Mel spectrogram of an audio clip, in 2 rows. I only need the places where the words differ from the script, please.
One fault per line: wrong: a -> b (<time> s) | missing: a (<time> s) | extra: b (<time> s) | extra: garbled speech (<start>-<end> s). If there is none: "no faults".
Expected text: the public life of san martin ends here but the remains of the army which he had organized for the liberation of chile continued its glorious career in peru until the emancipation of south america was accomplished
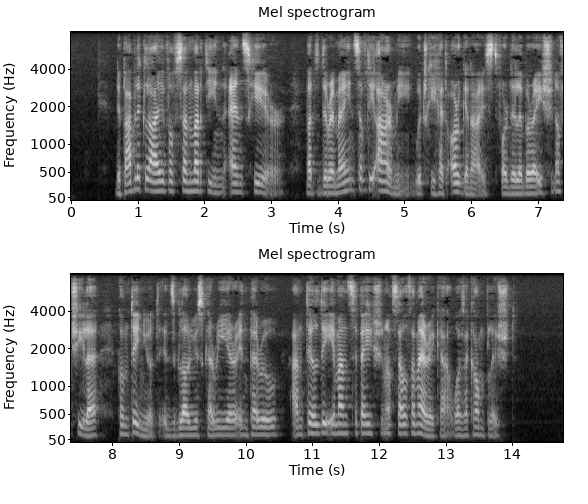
no faults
